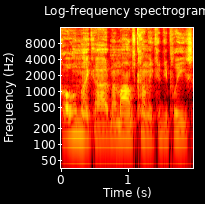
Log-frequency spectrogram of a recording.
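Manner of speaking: ordinary talk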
